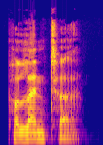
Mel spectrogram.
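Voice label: "polenta", British English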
